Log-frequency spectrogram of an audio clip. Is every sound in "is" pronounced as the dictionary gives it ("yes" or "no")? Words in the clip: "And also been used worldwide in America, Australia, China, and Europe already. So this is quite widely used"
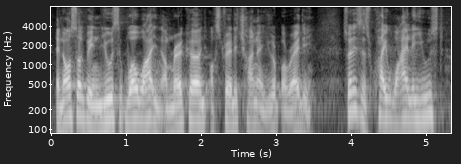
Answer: no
